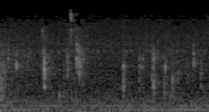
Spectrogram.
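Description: Faint, scattered light clicks of green-lipped mussel shells being handled by fingertips while eating.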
